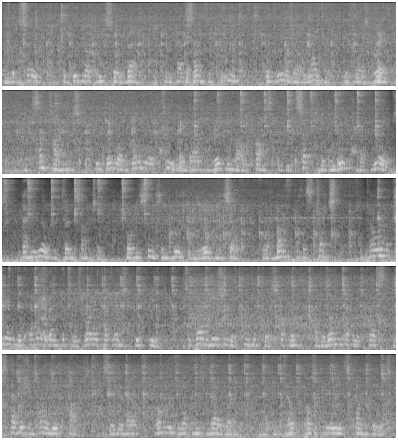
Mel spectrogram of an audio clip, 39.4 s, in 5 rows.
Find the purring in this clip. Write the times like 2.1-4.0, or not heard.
not heard.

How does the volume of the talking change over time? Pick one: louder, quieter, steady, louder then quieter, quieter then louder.
steady.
